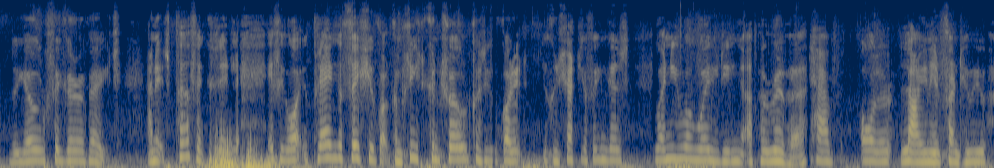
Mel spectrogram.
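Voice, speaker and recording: A woman at a moderate pace, ordinary pitch variation, noticeable background noise behind her. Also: medium pitch for a woman. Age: 80s+. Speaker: veteran angler. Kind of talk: casual chat. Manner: halting.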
